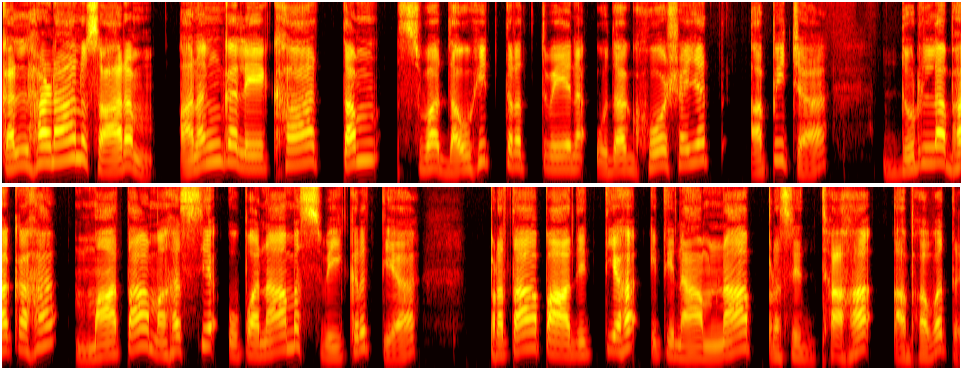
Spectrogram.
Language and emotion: Sanskrit, neutral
